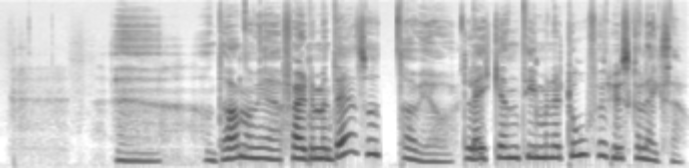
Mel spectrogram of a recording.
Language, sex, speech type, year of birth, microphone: Norwegian, female, spontaneous, 1981, Shure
